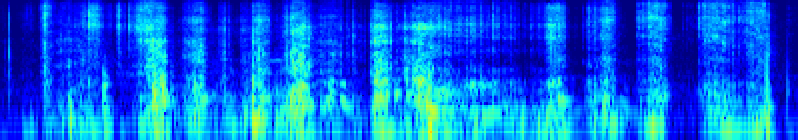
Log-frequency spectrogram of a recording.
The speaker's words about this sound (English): Let me see if I can demonstrate tearing paper for you. I'm going to now tear paper. Here we go.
